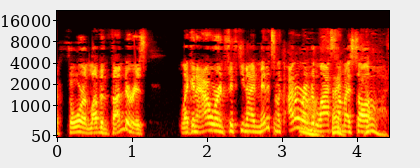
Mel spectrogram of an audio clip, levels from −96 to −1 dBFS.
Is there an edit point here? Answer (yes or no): no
